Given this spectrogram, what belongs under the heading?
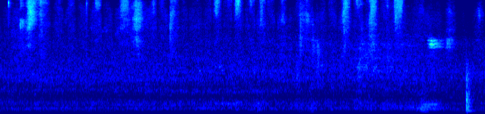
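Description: Chalk or a pen writing on a board during a maths lesson makes faint, steady scratching and tapping strokes close by, with a brief knock near the end.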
